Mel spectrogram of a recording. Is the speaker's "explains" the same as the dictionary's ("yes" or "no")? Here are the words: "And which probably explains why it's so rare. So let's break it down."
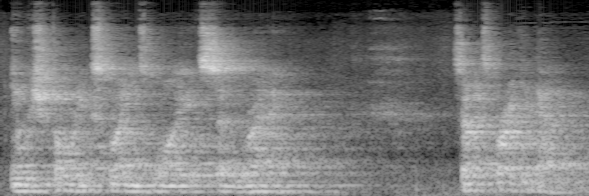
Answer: yes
